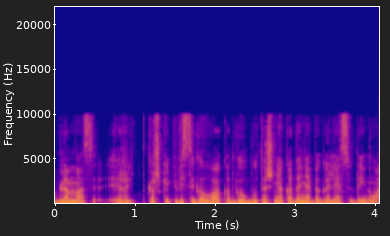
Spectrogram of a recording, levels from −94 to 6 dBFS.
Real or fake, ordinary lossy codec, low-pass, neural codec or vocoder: fake; AAC, 48 kbps; 9.9 kHz; vocoder, 22.05 kHz, 80 mel bands, Vocos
